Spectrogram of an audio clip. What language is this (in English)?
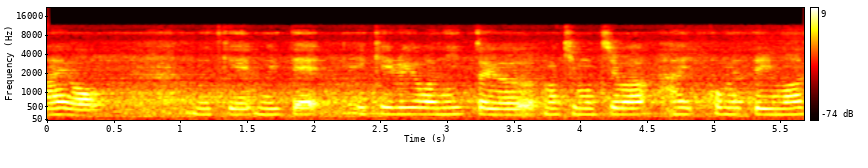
Japanese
